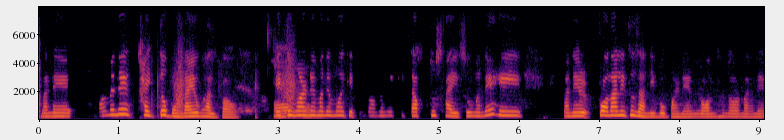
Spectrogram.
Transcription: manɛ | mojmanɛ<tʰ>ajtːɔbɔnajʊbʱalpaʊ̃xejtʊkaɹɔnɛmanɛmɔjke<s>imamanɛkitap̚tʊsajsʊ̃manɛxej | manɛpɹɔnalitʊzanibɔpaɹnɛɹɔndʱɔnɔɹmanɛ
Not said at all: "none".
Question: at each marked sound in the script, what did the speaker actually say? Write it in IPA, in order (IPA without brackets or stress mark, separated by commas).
kʰ, t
